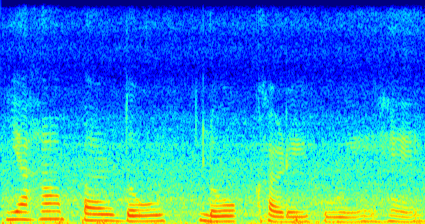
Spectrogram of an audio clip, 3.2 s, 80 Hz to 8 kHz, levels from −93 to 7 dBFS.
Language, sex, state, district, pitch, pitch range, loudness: Hindi, male, Madhya Pradesh, Katni, 190 Hz, 175-220 Hz, -17 LUFS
